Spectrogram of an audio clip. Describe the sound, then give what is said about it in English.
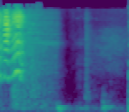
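A dog's squeaky toy lets out a shrill, wavering squeak, then soft low chewing thumps follow before another quick squeak cuts in at the end. “And you might hear squeaking in the background because we have our dog here chewing on his squeaky toy because he loves it so much.”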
